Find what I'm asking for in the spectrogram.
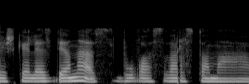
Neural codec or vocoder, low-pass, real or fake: none; 5.4 kHz; real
